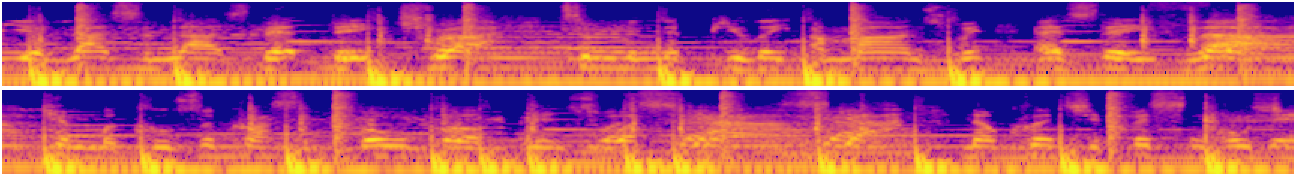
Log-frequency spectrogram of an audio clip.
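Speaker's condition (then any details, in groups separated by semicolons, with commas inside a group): No condition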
